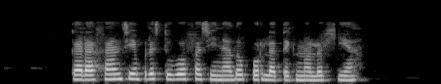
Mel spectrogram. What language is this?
Spanish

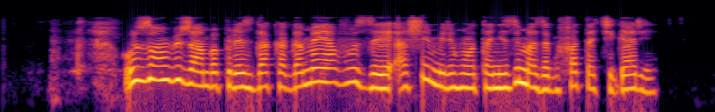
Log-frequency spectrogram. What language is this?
Kinyarwanda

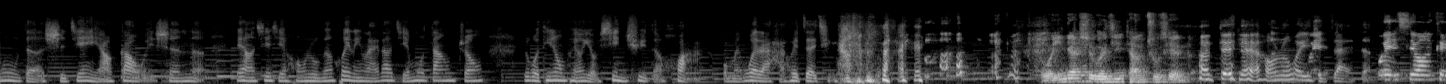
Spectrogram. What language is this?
Chinese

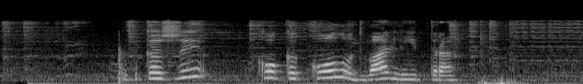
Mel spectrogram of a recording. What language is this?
Russian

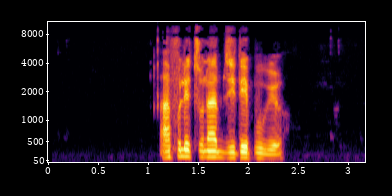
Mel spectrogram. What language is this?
Nepali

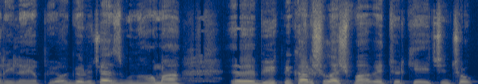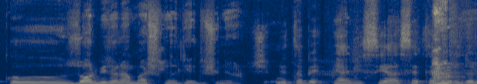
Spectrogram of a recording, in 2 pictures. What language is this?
Turkish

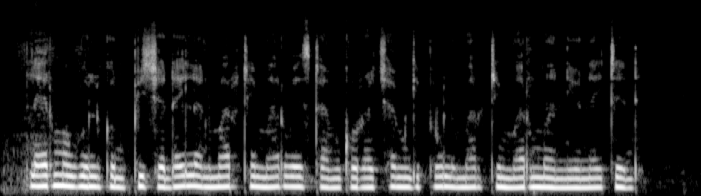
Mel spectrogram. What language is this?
Luo (Kenya and Tanzania)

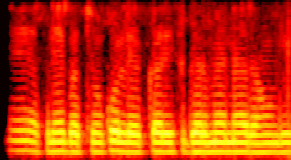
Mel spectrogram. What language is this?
Hindi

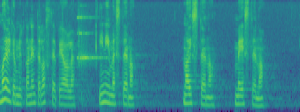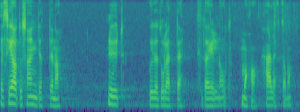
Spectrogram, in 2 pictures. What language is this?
Estonian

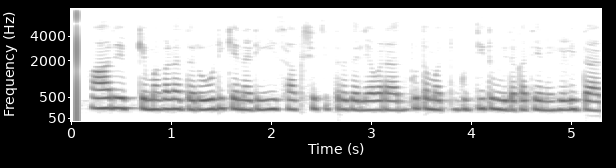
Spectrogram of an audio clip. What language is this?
Kannada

